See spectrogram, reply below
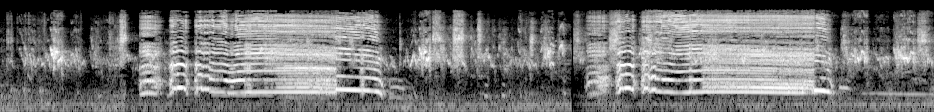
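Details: Lohmann Brown rooster at the Lalukhet bird market crowing loudly twice: each crow opens with short rising notes, then holds a long harmonic tone that drops at the end. Dense chattering of small cage birds continues throughout.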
